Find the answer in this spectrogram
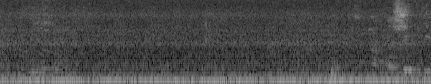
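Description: A steady low hum with a faint rumbling background noise, no distinct events.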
